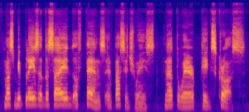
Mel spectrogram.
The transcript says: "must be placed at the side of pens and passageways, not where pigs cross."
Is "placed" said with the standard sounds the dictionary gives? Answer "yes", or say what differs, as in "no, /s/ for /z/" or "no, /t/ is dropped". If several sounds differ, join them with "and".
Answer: yes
